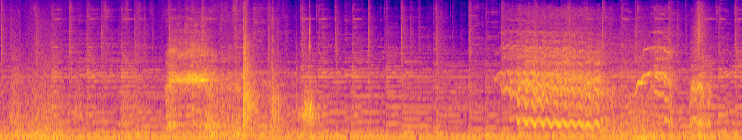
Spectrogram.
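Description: Horses give loud, close whinnies, with hooves clip-clopping between the calls over a steady tonal background.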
